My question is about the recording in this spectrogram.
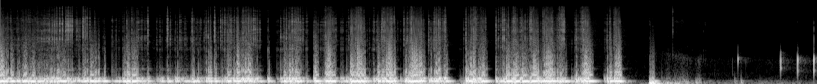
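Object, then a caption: Metal mesh microphone grille. Fingertips and nails scratch and rub the hollow metal mesh grille of a fist-sized black USB condenser microphone while the hands also cup over it. This makes dense, intense, booming scraping bursts that are heavy in the low end for about six seconds. The sound then drops to a quiet hum with a few faint, short ticks.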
